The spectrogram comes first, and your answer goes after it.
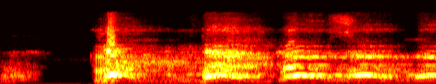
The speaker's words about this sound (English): Sorry, that's my dog barking.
